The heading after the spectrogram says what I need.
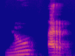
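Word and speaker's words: nur: जैसे एक जो वर्ड होता है वो होता है एन यू आर, न, उ, नू और अर, नू अर।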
